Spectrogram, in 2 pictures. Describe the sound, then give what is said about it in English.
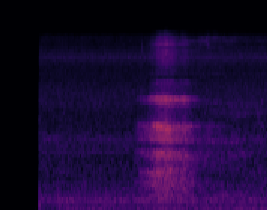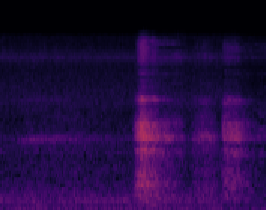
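A person standing right beside someone breathes audibly three times, with a longer breath followed by two shorter, airy ones spaced a few seconds apart over a steady low hiss. No one speaks. “I can hear you standing right beside me breathing.”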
